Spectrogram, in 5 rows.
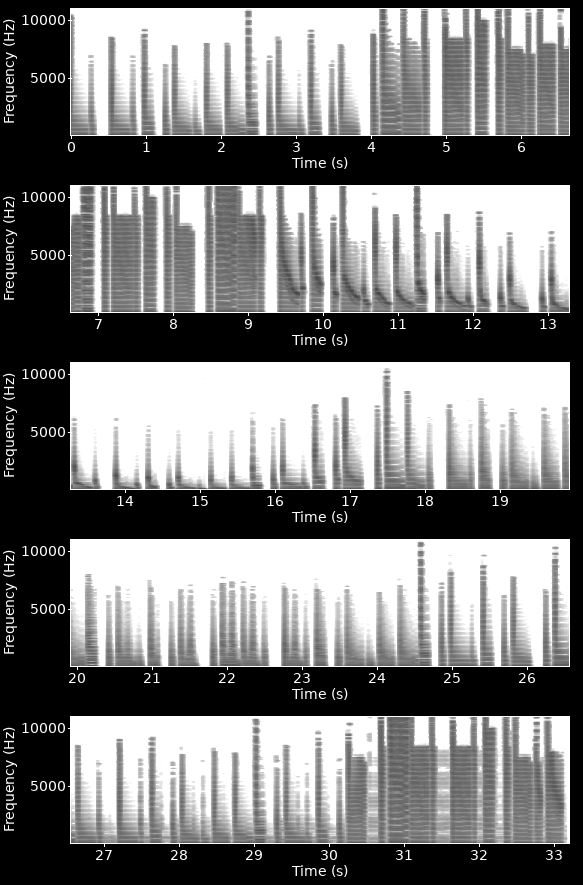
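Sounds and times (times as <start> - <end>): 
hard pulsing bass: 0.0 - 33.1.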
